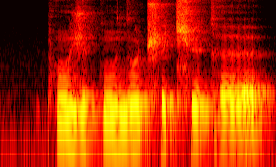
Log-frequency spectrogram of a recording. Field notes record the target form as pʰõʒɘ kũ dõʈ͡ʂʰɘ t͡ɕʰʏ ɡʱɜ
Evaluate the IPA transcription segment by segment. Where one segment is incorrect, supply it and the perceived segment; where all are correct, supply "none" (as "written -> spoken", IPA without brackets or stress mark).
none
